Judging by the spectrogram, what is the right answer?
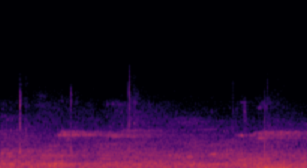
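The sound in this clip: A basketball is dribbled on a court during a high school game, a few faint, dull bounces barely rising above a steady wash of crowd noise.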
